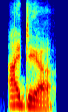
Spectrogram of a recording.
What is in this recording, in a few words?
"idea", Indian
